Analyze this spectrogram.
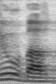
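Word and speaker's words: ljubav: Aynı şekilde lubav dediğimiz şey de aşk.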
